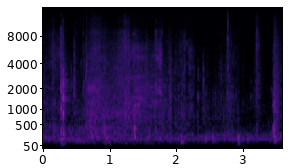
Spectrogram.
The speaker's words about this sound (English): Taking the tissue paper off the box.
